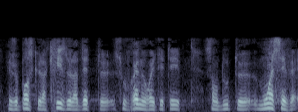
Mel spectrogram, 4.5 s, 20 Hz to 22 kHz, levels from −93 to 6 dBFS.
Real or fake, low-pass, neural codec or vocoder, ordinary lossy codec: real; 5.4 kHz; none; none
